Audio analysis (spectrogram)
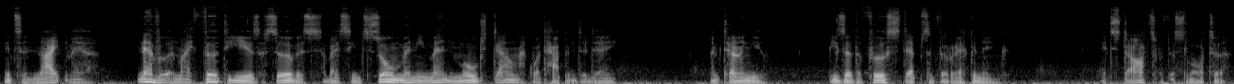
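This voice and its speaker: A man voicing a weary, grim older army veteran in a war story, gruff and hushed. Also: low voice, moderate pace, full character voice.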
